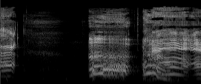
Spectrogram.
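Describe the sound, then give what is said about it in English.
A person clearing their throat: a short rough burst at the start, then two longer, loud, raspy, voiced pushes with a groaning tone. “Why do I have so much crap in my throat?”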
